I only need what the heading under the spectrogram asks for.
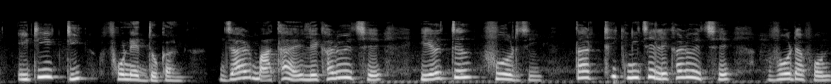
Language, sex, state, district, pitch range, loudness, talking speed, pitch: Bengali, female, West Bengal, Kolkata, 210-305 Hz, -13 LUFS, 135 wpm, 250 Hz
